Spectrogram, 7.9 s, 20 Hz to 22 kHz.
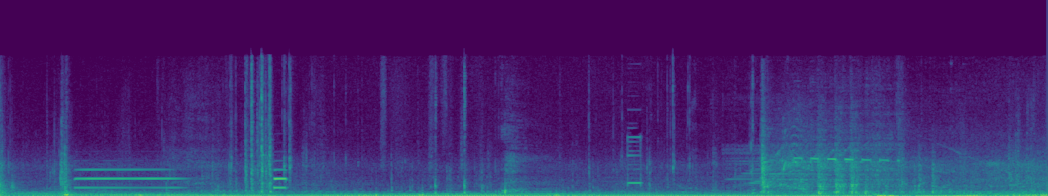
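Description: Nissan Skyline R34 GT-R's RB26 twin-turbo straight-six idling steadily through a new full-titanium Midori Seibi exhaust. The door latch clicks open about half a second in, followed by a short electronic beep.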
